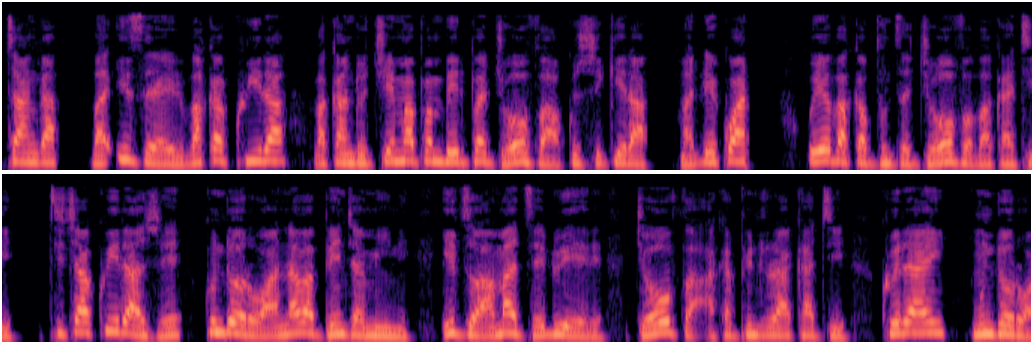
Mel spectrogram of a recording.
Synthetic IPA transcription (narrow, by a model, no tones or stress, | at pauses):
taŋɡa | ʋaʔis̬rae̞riʋakakwiɾaʋakando̞t͡ʃe̞mapambe̞ripad͡ʒe̞ɦo̞vʱakuʂikiɾa | maɗe̞kwaa | uje̞ʋakab͡vunzad͡ʒe̞ɦo̞vʱaʋakaːti | tit͡ʃakwiɾaʐe̞kundo̞rwanaʋabʱe̞nd͡ʒamiːniːd͡zo̞ɦamad͡ze̞ɗue̞ːɾe̞d͡ʒe̞ɦo̞vʱaakapinduraːkaːti | kwiɾaimundo̞rwa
